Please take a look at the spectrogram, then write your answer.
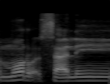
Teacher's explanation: হরফে ওয়াকফ হইলে তিন আলিফ টানিয়া পড়িতে হয়, এটার নাম হচ্ছে মধ্যে আরজি। তাহলে এখানে যদি আমি ওয়াকফ করি তাহলে মুরসালিন, তিন আলিফ, হ্যাঁ।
